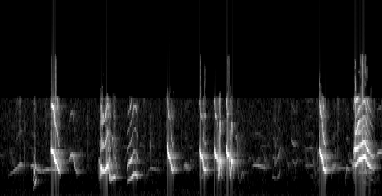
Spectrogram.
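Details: Oriental magpie-robin song, used as a file to provoke birds into singing and fighting: clusters of sharp, bright notes and short whistled slurs with short pauses between groups.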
